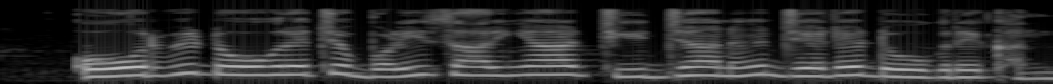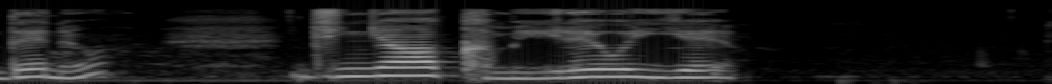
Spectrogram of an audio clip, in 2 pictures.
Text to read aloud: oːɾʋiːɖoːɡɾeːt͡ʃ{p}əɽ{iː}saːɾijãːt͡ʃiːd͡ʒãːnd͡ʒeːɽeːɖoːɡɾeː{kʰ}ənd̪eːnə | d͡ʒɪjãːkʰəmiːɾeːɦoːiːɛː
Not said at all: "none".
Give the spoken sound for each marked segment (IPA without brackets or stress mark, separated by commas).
b, iː, kʰ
